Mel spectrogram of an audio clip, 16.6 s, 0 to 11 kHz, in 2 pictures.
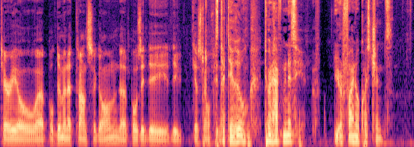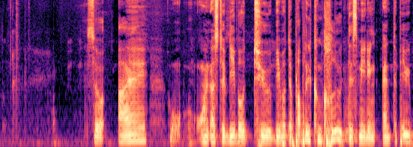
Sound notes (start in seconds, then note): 7.7 speaking French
